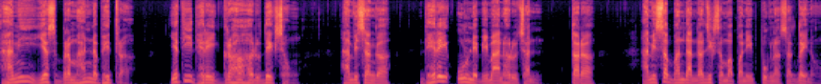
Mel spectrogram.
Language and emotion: Nepali, neutral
